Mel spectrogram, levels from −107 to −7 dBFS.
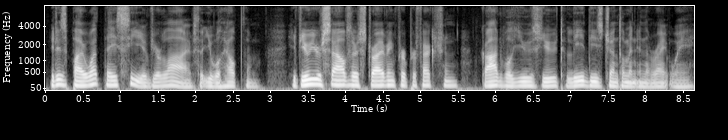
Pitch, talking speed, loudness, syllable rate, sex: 100 Hz, 230 wpm, -19 LUFS, 5.6 syllables/s, male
